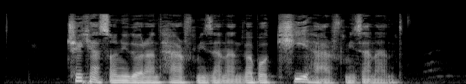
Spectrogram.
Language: Persian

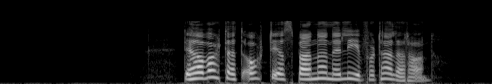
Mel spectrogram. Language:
Norwegian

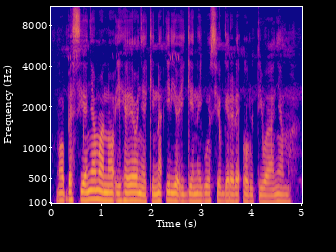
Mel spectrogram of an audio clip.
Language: Kikuyu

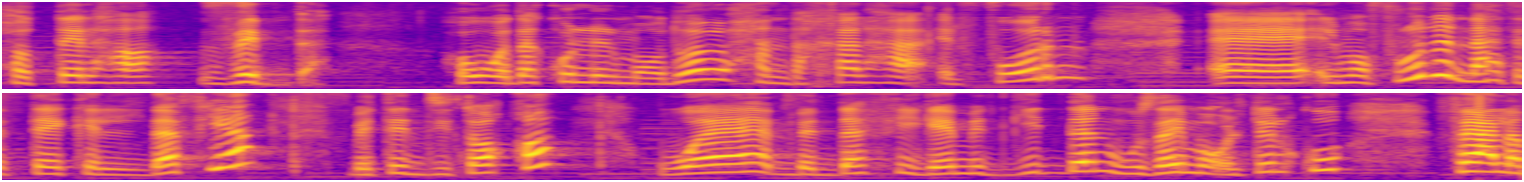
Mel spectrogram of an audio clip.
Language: Arabic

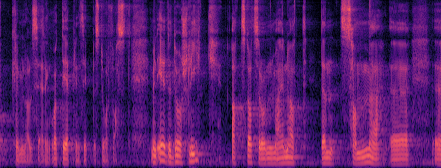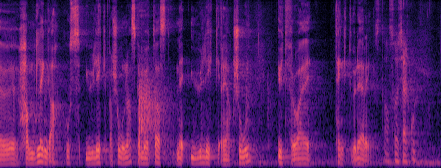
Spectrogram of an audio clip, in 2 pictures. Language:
Norwegian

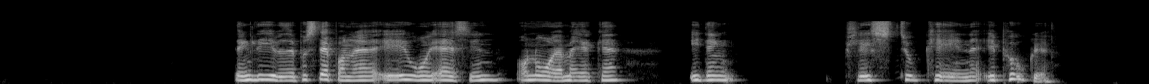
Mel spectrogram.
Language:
Danish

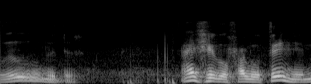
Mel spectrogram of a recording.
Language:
Portuguese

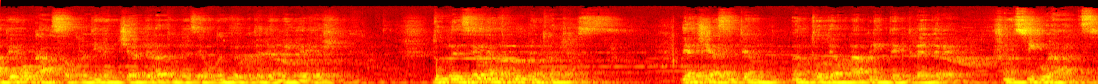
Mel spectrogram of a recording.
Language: Romanian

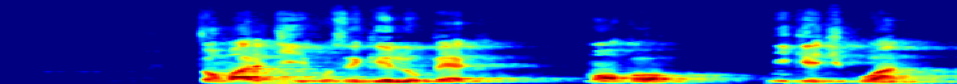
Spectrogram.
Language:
Luo (Kenya and Tanzania)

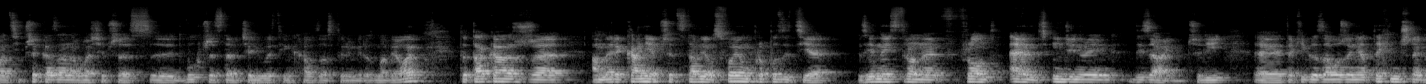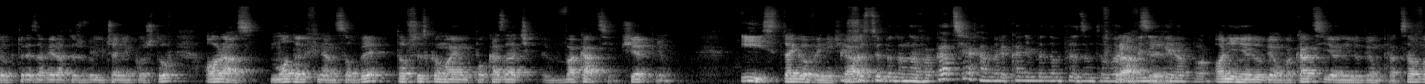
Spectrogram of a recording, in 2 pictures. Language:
Polish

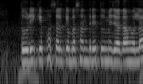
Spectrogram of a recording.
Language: Magahi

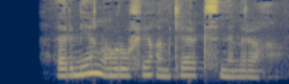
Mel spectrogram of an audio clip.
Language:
Kabyle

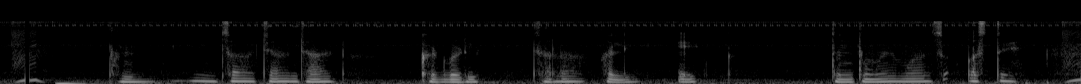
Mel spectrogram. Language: Marathi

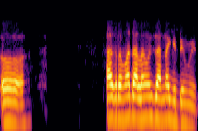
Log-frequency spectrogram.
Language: Bodo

